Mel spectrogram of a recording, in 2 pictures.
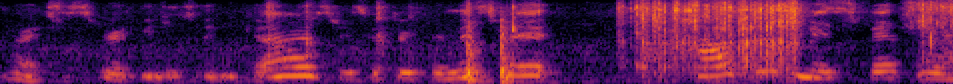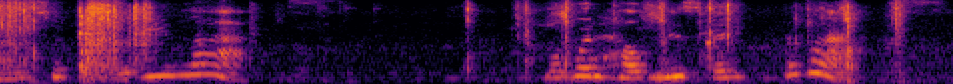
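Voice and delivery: invocation. Acted. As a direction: softly summon the guides. Calls on spirit guides.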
